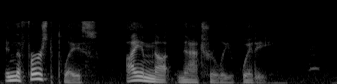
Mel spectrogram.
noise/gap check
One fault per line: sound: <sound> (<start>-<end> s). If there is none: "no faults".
sound: breath (3.0-3.3 s)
